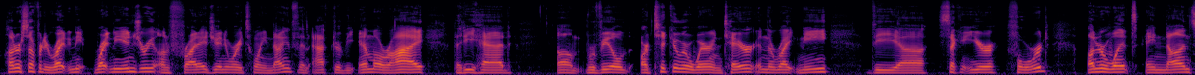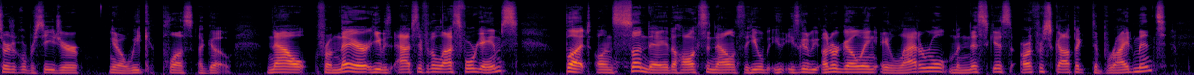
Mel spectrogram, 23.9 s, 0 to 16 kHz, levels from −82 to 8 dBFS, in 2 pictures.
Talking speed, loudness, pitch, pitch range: 190 wpm, -27 LUFS, 135 Hz, 130-150 Hz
